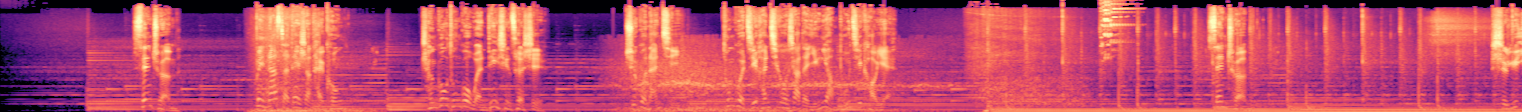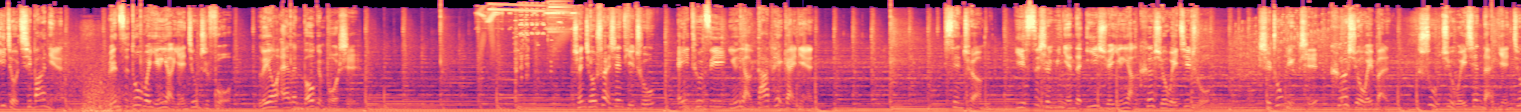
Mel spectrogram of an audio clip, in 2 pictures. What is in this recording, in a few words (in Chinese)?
品牌宣传; 善存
